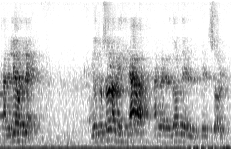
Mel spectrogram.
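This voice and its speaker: A male pastor with a Latin American Spanish accent preaches to his congregation, his high, sharp voice jumping between forceful calls and soft asides. He is picked up from a distance, and the church is very echoey. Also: moderate pace, slight background noise. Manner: preaching, swings between loud emphatic calls and quiet asides; asks the congregation questions. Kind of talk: Sunday sermon. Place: church sanctuary.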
